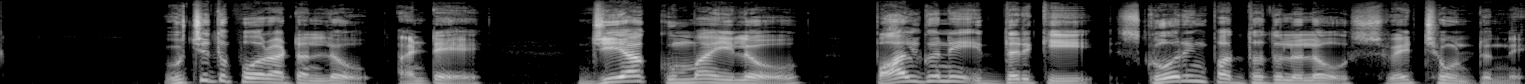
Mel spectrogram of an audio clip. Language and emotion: Telugu, neutral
